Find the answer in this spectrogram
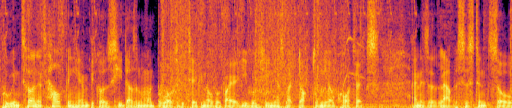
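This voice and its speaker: Over music in the background, a man with a very deep, low pitch speaks at a fairly quick pace. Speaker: video game streamer. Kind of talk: gameplay commentary. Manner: fast; halting.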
